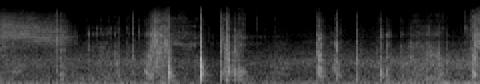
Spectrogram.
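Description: Hot Wheels die-cast toy cars being handled on orange plastic track: a brief sliding hiss at the start, then a scattering of short clicks and knocks as the cars are picked up and set down.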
